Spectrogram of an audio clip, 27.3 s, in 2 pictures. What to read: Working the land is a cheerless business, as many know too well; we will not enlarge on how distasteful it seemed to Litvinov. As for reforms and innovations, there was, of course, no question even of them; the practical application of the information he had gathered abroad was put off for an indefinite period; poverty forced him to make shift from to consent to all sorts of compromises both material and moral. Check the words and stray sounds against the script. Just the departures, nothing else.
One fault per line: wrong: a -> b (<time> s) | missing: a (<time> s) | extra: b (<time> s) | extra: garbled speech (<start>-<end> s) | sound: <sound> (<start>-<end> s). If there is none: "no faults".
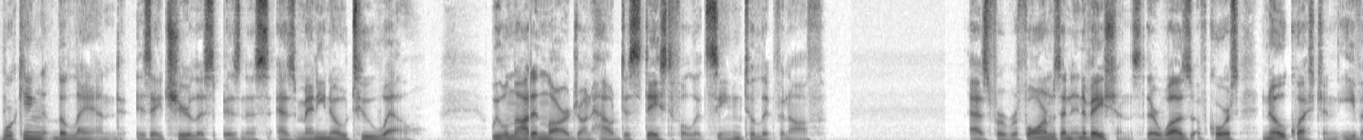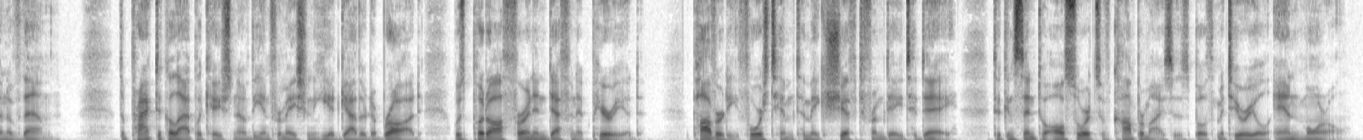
extra: day to day (22.5 s)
